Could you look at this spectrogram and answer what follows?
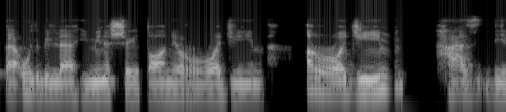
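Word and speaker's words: الرجيم: So we would say Ar-Rajim. Ar-Rajim. I'm not sure if you've heard that properly, but we would say Ar-Rajim. There's a slight repetition on the, so that's the question from Ishraf.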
